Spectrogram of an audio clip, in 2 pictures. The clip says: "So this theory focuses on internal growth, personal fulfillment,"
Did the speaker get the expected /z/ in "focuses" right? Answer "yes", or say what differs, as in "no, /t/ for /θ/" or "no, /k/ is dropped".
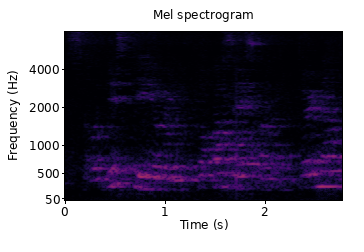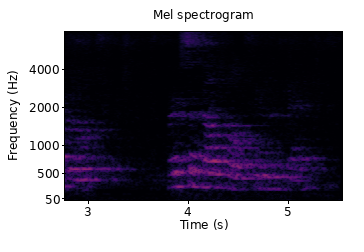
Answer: no, /s/ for /z/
